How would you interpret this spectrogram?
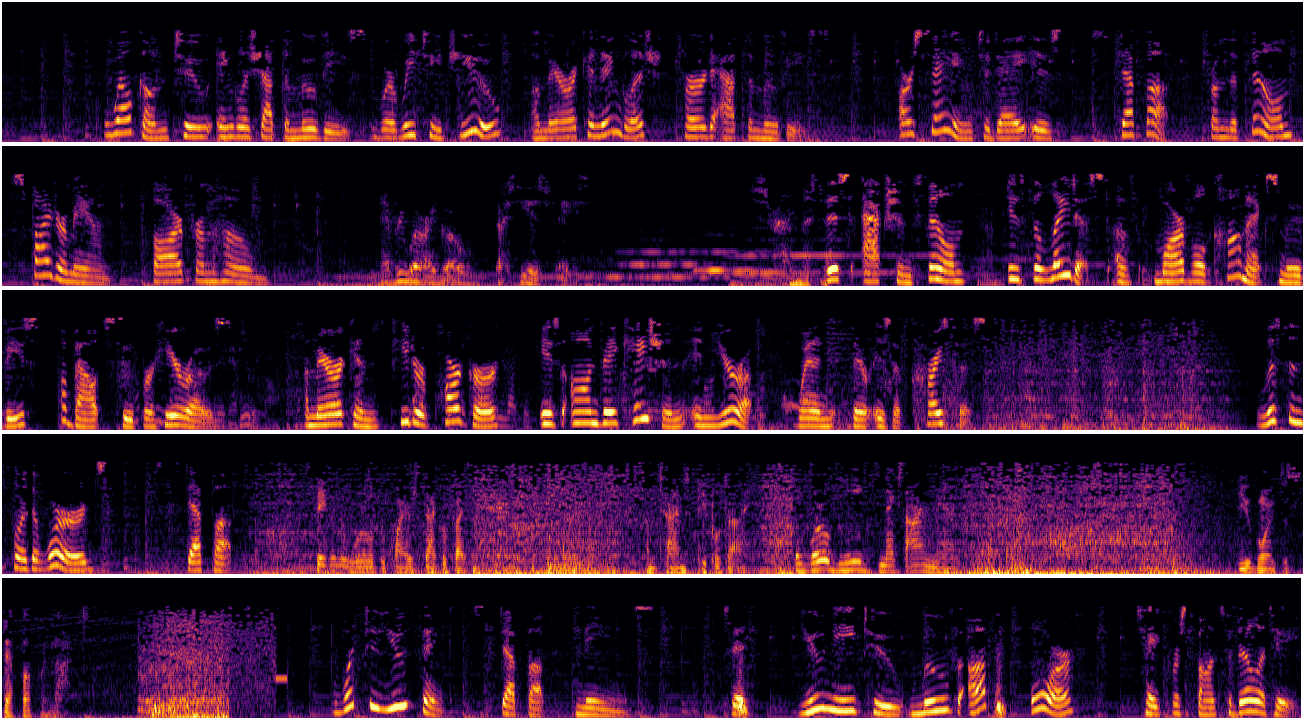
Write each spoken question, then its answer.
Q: What do you think step up means?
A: The answer is take responsibility.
